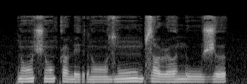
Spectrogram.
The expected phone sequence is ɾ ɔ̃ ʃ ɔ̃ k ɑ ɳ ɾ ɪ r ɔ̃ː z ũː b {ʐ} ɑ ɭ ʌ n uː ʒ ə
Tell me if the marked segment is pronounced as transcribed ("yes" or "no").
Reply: no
